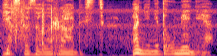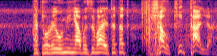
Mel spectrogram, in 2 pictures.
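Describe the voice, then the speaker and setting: A woman's voice: lowish voice, moderate pace, background noise, close to an everyday voice. A woman voicing a scornful, strict cartoon pirate-school teacher who lectures in a declamatory way. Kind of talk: cartoon voice acting.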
